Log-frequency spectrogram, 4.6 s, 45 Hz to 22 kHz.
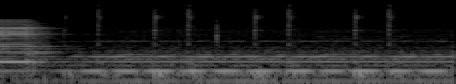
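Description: A short electronic buzzer from the video game Portal 2 pulses in a steady rhythm, each beep paired with a faint click, against a quiet humming background.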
